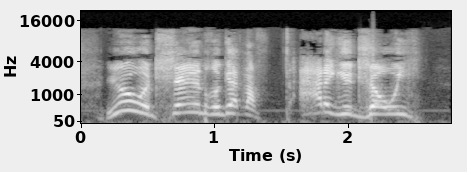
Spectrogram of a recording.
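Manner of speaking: high-pitched, furious, enraged yell. Reading a story aloud, a character orders two others out: angry yell. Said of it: "Ross yelled in the most angry voice".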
